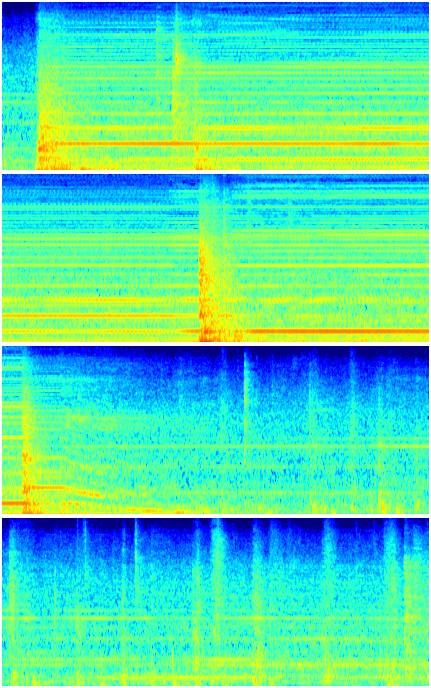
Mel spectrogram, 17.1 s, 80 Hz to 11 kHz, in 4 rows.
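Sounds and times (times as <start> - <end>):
power tool motor whining: 0.4 - 10.7.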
